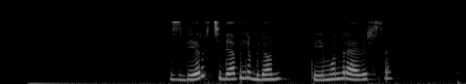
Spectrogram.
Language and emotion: Russian, positive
